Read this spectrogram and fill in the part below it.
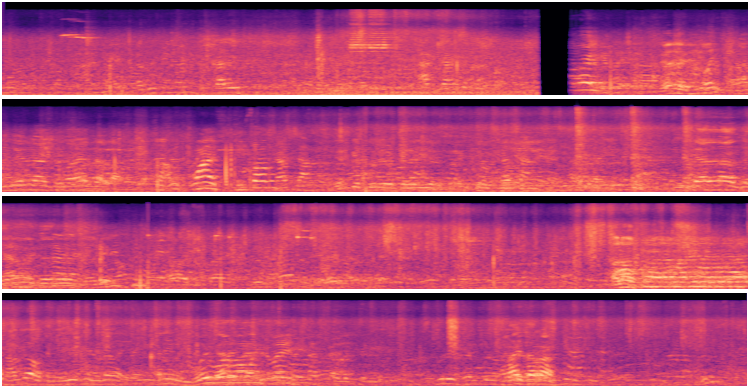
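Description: Several men talk over one another.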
